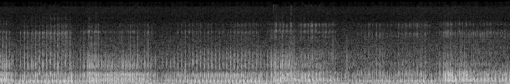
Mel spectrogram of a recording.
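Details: Close, steady purr of a cat meant to calm and relax, a low grainy rumble with soft breath swells and a louder surge near the end.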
